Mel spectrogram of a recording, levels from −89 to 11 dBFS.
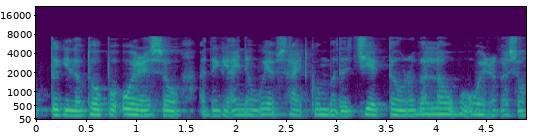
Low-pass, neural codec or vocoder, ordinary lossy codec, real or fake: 7.2 kHz; none; AAC, 48 kbps; real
